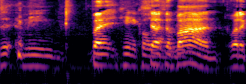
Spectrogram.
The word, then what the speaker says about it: Saban: Sinbad. No, his name is Saban. It's Saban. It's pronounced Saban.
